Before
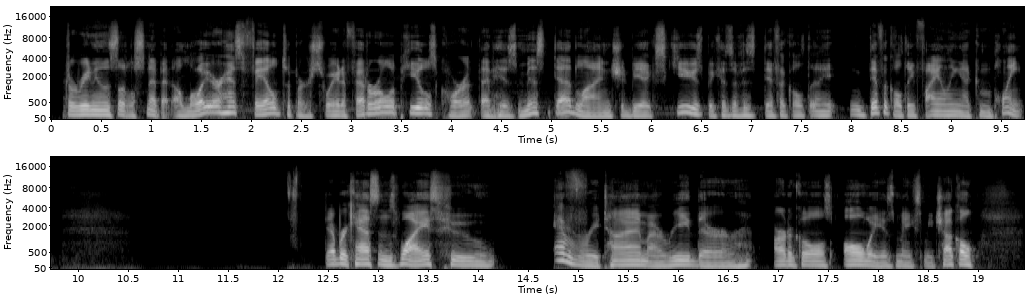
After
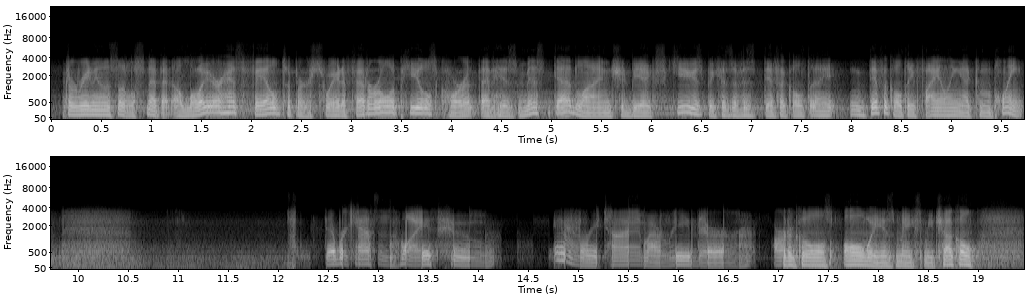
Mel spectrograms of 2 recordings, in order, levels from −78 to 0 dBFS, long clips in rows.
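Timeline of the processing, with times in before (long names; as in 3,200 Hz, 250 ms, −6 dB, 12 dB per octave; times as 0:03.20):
0:12.17–0:17.06: band-pass on a step sequencer 6.3 Hz 410–5,600 Hz
whole clip: compressor on every frequency bin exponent 0.4; low-pass filter 2,700 Hz 24 dB per octave; level −3 dB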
